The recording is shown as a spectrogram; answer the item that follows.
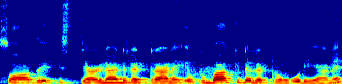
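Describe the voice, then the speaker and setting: A woman's voice: darkish tone, lo-fi sound. A woman teaching Quran recitation rules in an online class, patiently correcting pronunciation step by step. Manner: chants verses slowly and higher between explanations. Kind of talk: tajweed lesson with slow recited verses.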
